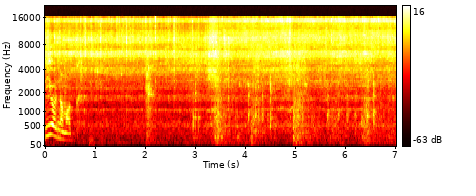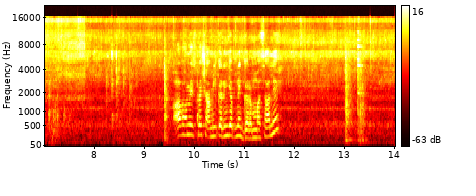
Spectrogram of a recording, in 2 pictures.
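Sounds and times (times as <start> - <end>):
chicken sizzling in oil: 0.0 - 14.0
wooden spatula scraping a pot: 3.0 - 7.7.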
